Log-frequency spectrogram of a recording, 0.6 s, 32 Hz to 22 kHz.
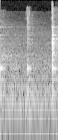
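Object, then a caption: Hose reel frame, steel. Two quick taps on the steel frame of a pressure washer hose reel give short, bright metallic ticks with a brief ring near 890 Hz. The steel frame sounds solid, and the second tap is louder than the first.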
